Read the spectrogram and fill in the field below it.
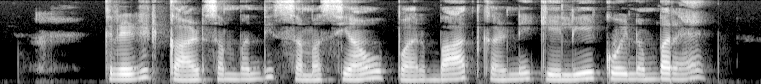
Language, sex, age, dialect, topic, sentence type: Hindi, female, 41-45, Hindustani Malvi Khadi Boli, banking, question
